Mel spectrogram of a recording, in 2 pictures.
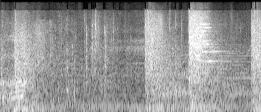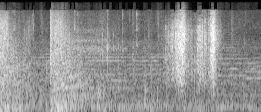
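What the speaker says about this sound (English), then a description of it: "Oh, look at this! Akimbo shotguns!" Akimbo shotguns fire in The Haunted: Hells Reach. Loud booming blasts come in several bursts about a second apart, with reload clatter between them and a voice talking over the shots.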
